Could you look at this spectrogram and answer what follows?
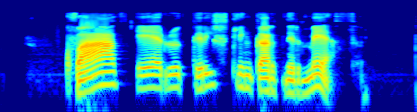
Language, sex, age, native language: Icelandic, male, 40-49, Icelandic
